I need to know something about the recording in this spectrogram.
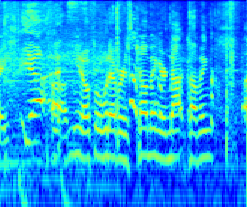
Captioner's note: laughs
